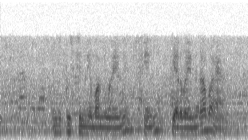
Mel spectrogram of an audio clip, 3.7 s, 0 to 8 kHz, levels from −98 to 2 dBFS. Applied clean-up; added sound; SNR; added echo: none; none; none; none.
